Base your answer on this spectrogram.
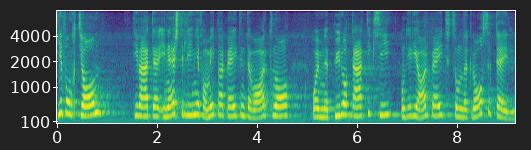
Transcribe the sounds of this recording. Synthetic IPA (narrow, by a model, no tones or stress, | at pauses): d̥iəfʊŋkt͡sjoːn | d̥iːvæːɾd̥əɪnɛːʃtəliːnijəfɔmːɪtɑːɾbɛɪtəndəʋɑːɾknɔː | ʋɔɪmnəb̥yɾotæːtiksiʊndɪɾiɑːɾbɛɪtt͡sʊmənəɡ̥ɾɔːsətɛɪl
